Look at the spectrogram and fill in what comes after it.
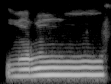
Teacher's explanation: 2 counts long, and it is heavy because there is dhamma on ra.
